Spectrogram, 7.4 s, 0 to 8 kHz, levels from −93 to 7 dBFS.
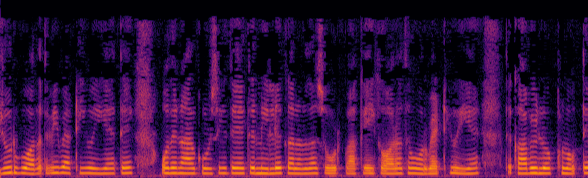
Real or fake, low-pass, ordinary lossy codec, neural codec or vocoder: fake; 7.2 kHz; MP3, 32 kbps; codec, 16 kHz, 8 kbps, FunCodec, trained on LibriTTS, 25 frames a second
